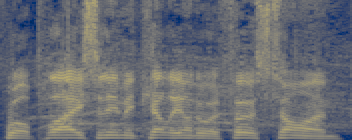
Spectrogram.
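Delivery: excited call. Real, not acted. Commentator calling the youngster's first-time volley, excited. Goal chance, commentator calls it.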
